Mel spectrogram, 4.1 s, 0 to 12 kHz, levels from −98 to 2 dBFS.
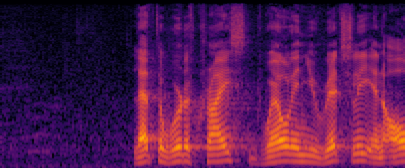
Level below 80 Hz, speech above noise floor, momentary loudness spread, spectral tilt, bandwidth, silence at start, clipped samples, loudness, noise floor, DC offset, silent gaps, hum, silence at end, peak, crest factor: -76 dBFS; 40 dB; 8 LU; -4.5 dB/octave; 11.5 kHz; 1.35 s; under 0.1%; -29 LUFS; -68 dBFS; under 0.1%; none; none; 0 s; -8 dBFS; 20 dB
